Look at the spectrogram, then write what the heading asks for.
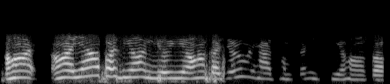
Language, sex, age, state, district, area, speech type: Maithili, female, 18-30, Bihar, Supaul, urban, conversation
